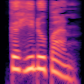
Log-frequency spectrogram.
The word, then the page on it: kehidupan: Indonesian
